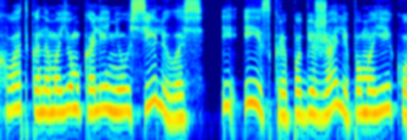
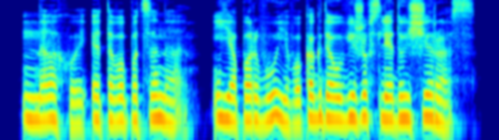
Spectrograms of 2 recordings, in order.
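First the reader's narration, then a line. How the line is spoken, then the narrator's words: Growling. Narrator (Russian): прорычал он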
